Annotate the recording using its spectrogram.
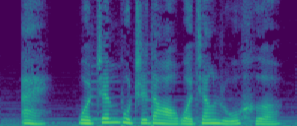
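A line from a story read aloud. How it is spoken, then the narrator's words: Deep sigh. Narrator (Chinese): 路德深叹着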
